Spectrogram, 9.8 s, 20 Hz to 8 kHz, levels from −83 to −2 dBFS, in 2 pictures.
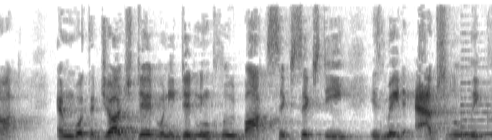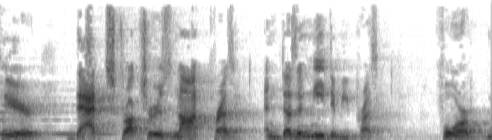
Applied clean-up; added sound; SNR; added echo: none; Piano; 15 dB; reverberation time 1.2 s.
